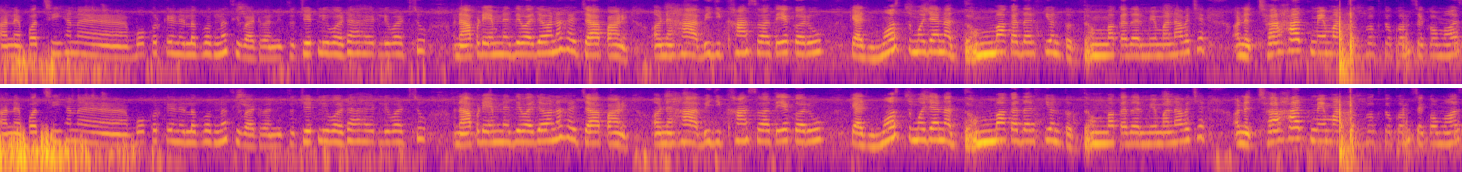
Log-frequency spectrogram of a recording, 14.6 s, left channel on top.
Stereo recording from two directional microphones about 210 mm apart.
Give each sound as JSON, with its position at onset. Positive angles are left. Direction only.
{"t": 0.0, "sound": "a woman's voice", "side_deg": 0}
